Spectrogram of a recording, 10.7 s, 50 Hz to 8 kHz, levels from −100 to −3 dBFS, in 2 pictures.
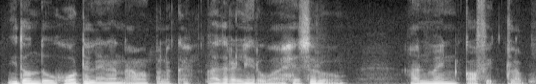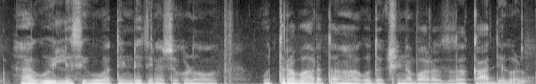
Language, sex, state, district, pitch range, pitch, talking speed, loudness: Kannada, male, Karnataka, Chamarajanagar, 115-135 Hz, 125 Hz, 105 wpm, -18 LUFS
